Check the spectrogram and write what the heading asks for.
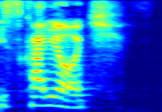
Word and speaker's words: Scariot: Como que se fala o seu sobrenome, gata? É Dani Scariotti.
